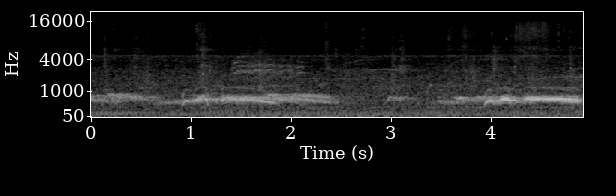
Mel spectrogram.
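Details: Spotted dove pair, parent birds, giving soft low wavering coos that run together in a near-continuous murmur over a steady background hum and noise.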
